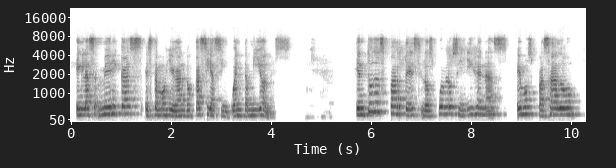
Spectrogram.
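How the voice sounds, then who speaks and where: Slow, measured woman speaking in an echoey room. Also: mid-range voice. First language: Quechua. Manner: measured and deliberate, with frequent pauses and "eh" fillers. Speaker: invited panelist. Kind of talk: formal talk on a video call.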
